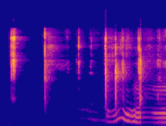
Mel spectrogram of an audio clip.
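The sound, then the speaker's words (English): A can of orange-flavored sparkling water being cracked open: a few sharp, bright clicks and short fizzy bursts from the tab, followed by a person's voiced exclamation rising and falling. “I'm gonna open a fizzy water.”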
